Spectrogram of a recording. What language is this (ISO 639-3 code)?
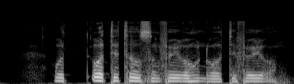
swe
